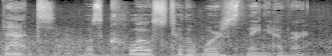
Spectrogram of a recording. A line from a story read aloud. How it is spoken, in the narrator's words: groaned, in pain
